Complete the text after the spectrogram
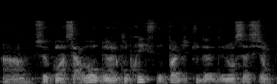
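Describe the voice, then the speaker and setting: Talking very fast in a low-pitched voice, a male video host and commentator reacts off the cuff in an informal video. His style is colloquial, opinionated and argumentative.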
